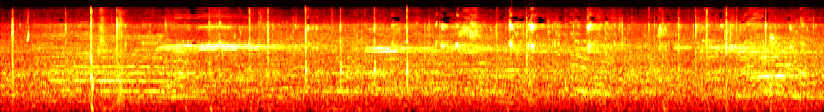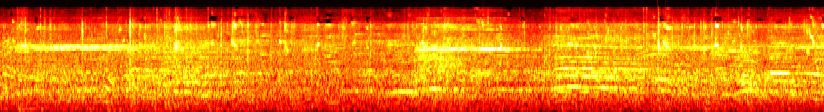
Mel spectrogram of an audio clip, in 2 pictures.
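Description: Shoes squeak sharply on a hard court in a large echoing hall.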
